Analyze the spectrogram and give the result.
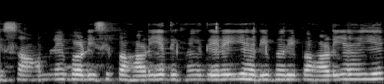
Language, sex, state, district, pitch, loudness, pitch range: Hindi, female, Bihar, Vaishali, 225 Hz, -17 LUFS, 220-230 Hz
